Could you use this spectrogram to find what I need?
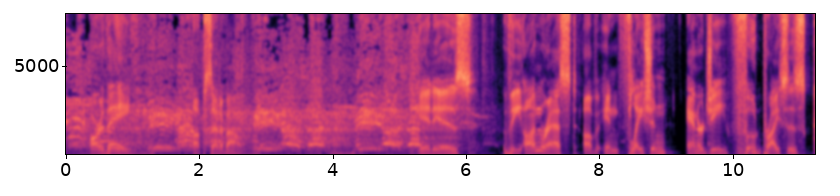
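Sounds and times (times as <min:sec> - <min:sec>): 
people shouting: 0:00.0 - 0:06.5
street protest crowd roaring: 0:00.0 - 0:06.6
speech: 0:00.4 - 0:11.2.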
